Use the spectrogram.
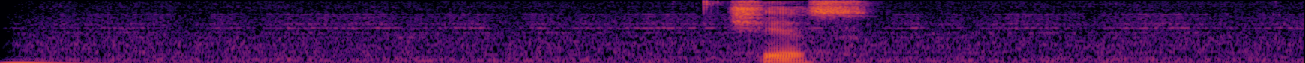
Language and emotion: Russian, neutral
